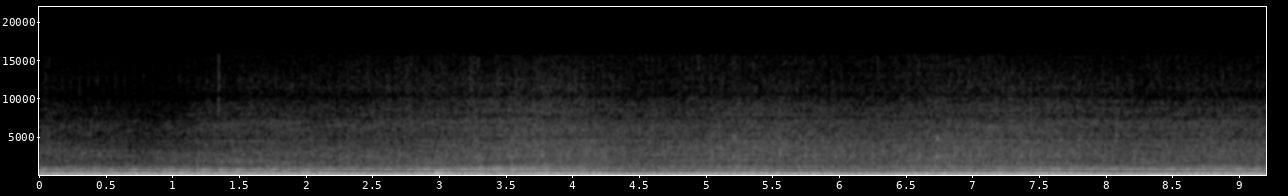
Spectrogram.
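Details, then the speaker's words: Pontiac Fiero GT, all-original factory dual exhaust with catalytic converter still fitted, idling after a quick start; deep, even burble, loud but clean, owner says it sounds like a lawnmower and is pretty loud from the factory; normal idle. "I'll start it up real quick. Kind of sounds like a lawnmower to me."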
